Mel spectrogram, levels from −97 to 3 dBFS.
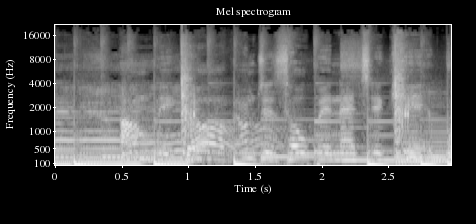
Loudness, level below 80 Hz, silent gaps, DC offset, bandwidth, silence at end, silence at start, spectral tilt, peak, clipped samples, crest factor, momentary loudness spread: -10 LUFS; -12 dBFS; none; under 0.1%; 19 kHz; 0 s; 0 s; -5 dB/octave; 0 dBFS; 0.3%; 8 dB; 4 LU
